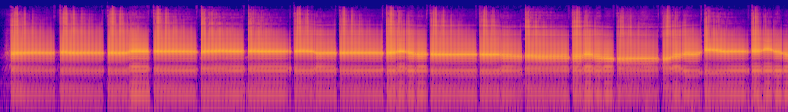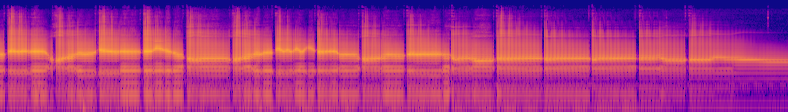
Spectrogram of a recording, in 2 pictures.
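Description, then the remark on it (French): A large metal jaw harp with a particularly deep sound, plucked in a steady, even beat while the player's back-and-forth breathing creates rhythm within the base beat; its twangy, buzzing drone swells and wah-ings in rhythmic waves, with no one speaking. “Celle-là a quand même vraiment un son particulièrement grave.”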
